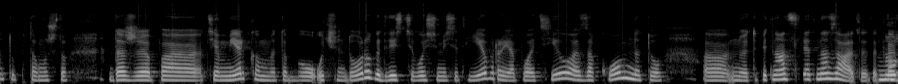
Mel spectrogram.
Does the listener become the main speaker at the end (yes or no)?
yes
